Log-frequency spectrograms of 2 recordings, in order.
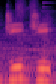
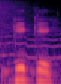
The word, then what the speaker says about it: Gigi: It's like when people pronounce my name as GI instead of Gigi.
